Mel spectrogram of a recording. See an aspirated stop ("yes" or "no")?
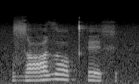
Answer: yes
